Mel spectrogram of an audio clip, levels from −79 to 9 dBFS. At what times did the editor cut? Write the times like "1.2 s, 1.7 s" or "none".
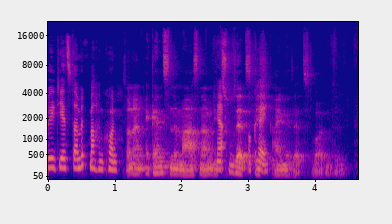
1.1 s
